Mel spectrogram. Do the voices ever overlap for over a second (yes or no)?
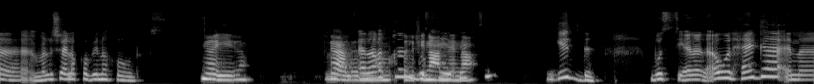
yes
